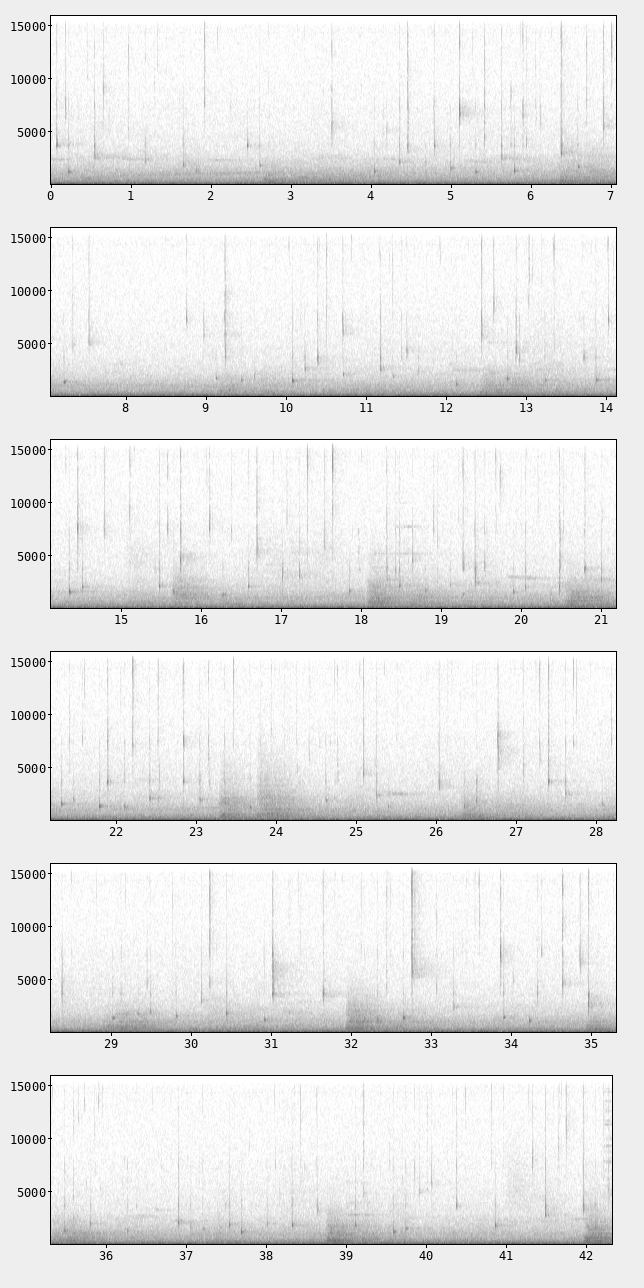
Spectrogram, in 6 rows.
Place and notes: Saint-Josse-ten-Noode, Belgium - A dripping tap
At the end of the big glasshouse, just above one of the nice indoors pools, there is a dripping tap. So nice to listen to a tiny sound in this place full of massive sounds. Recorded just with EDIROL R-09.
België - Belgique - Belgien, European Union, 19 June 2013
